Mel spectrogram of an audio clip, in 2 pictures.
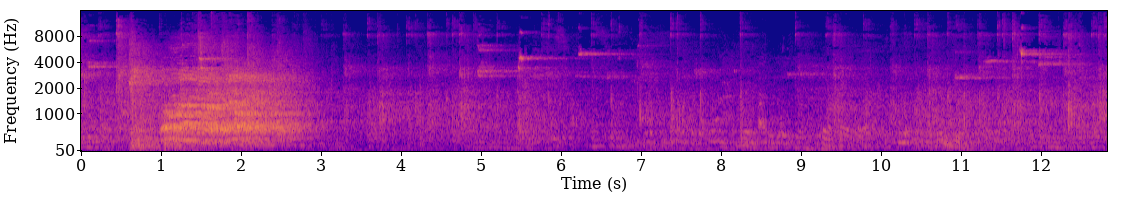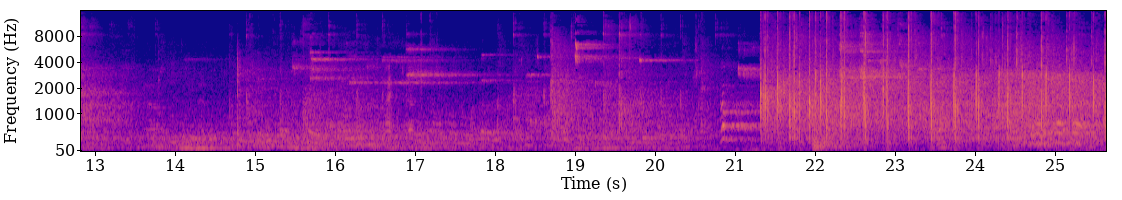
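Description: Table tennis ball clicking off paddles and table in a fast rally that starts about 21 seconds in. Before that come a few single ball bounces between points, with scattered short high squeaks in a large hall.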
